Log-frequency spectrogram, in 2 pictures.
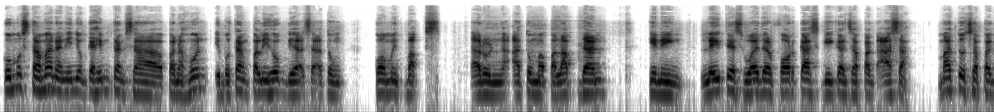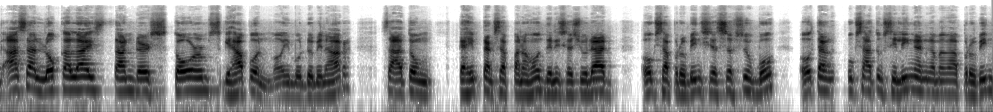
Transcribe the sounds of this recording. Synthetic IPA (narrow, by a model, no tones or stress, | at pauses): kʊmʊst̪amanɐŋʔɪɲjoŋkɐɦimt̪aŋsɐpɐnaɦonɪbʊt̪aŋpaliɦʊɡ̚d̪ɪhaʔsɐʔa̰ːt̪ʊŋ | komɪnt̪̚baks | ʔɐɾonŋaʔaːt̪ʊŋmɐpalap̚d̪an | kɪnɪŋ | lejt̪ɛst̪wɛd̪ɛɹfoɾkasɡiːkansɐpaɡʔaːsa̰ | maːt̪ʊd̪sɐpaɡʔaːsalokalajsθand̪ɛɹst̪oɹmsɡɪɦaːponmoʔʔimʊd̪ʊmɪnaɾ | sɐʔaːt̪oŋ | kɐɦimt̪aŋsɐpɐnaɦond̪ɪnɪsɐsjʊd̪ad̪̚ | ʔʊɡ̚sɐpɾobinʃasɐsubʊ | ʔʊɡ̚t̪aʊɡsɐʔaːt̪ʊŋsɪliŋanŋɐmɐŋapɾobin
